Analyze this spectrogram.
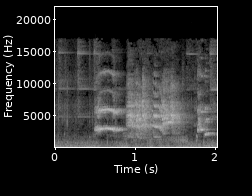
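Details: A galah cockatoo of unknown sex, recently taken into care, gives harsh, screechy squawks, a grating burst followed by a shorter rasp, while a person coaxes it to say bye-bye.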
